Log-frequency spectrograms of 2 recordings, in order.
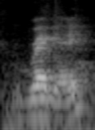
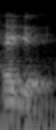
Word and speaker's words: reggae: the style of samba because they speak Portuguese in Brazil they pronounce the R with an h and the Styles actually known as Samba reggae now the reggae rhythm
